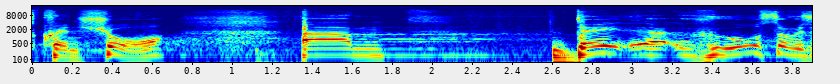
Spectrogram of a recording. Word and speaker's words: Crenshaw: and Kimberly Crenshaw who is also hey also mispronounced the name there so it's Quinn Shaw um they who also was responding who's also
